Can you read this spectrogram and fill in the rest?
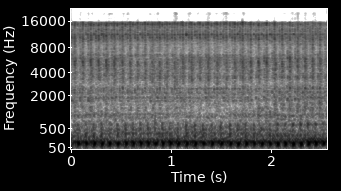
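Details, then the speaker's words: Ice Bear Mini Max 50cc Grom clone with extended frame and big bore kit, at idle before a ride: fast, even light tick over a steady low idle thrum. Owner suspects rocker arms; the tick was present before the big bore kit. "But there is some clicking going on, obviously, but yeah, it's all good though. But yeah. But yeah, it's yeah, I gotta take care of that click, and I'm pretty sure that's the fucking the rocker arms or whatever the fuck they're called in there."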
